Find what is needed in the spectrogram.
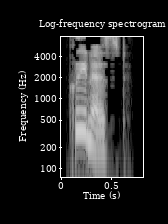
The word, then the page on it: cleanest: British English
